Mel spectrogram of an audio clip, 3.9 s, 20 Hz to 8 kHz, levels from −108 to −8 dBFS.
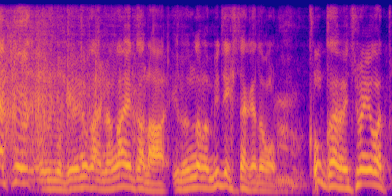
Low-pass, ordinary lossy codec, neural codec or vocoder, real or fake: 7.2 kHz; none; codec, 24 kHz, 6 kbps, HILCodec; fake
